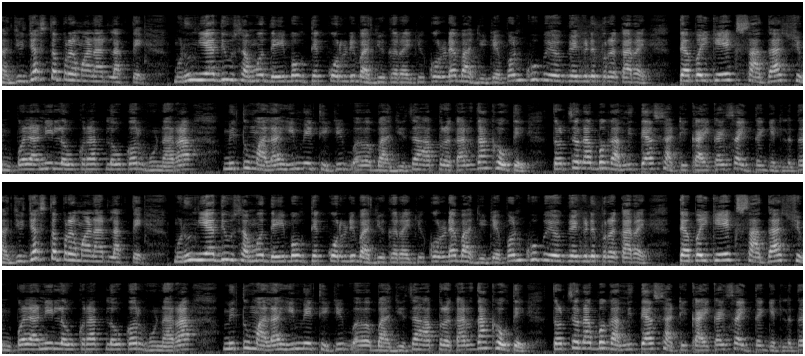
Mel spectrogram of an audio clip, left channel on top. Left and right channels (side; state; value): both; normal; correlation 0.80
